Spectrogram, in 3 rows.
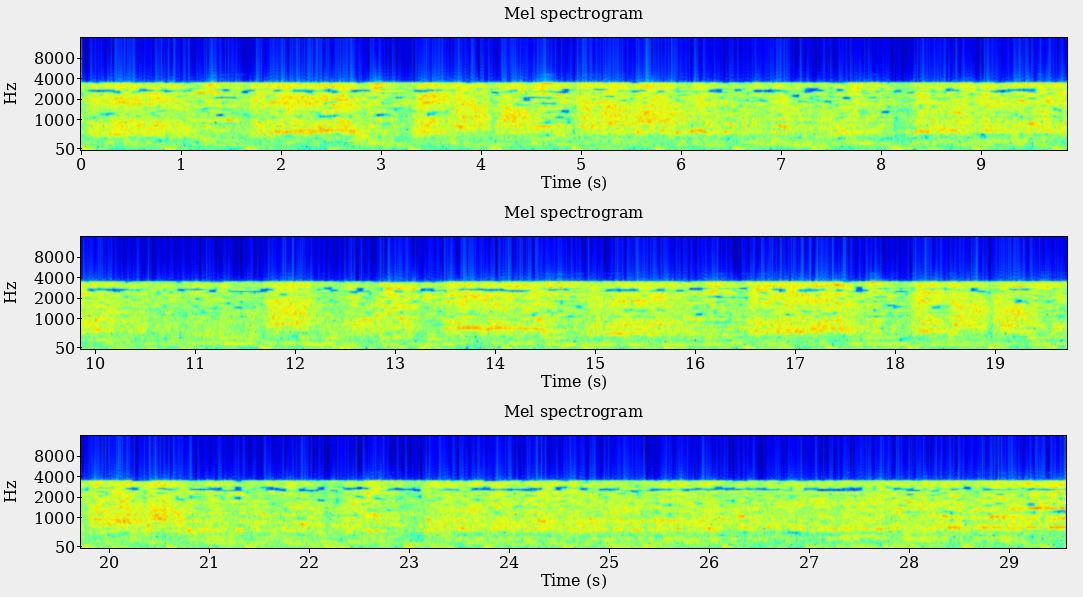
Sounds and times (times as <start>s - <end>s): Music of Latin America: 0.0s - 29.5s.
